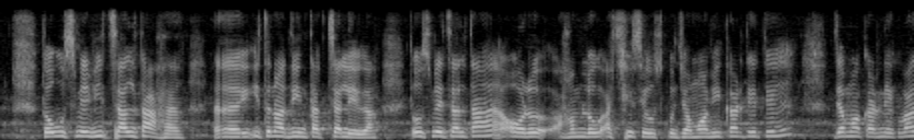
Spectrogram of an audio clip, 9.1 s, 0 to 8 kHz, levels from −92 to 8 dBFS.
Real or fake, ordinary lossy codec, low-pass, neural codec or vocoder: fake; none; 7.2 kHz; vocoder, 22.05 kHz, 80 mel bands, HiFi-GAN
